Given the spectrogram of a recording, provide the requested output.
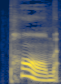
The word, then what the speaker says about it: palm: It's also silent in words like calm, palm, and the modal verbs should, would, and could.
